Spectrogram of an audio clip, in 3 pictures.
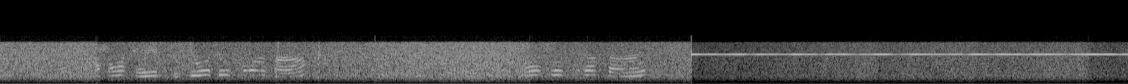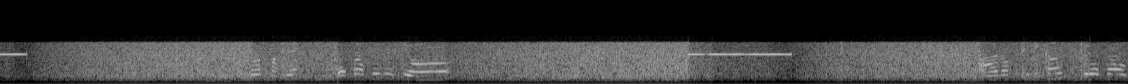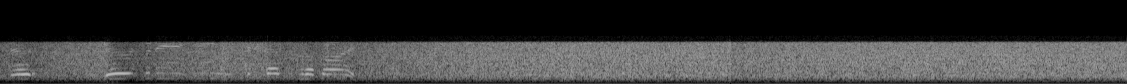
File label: japanese voice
